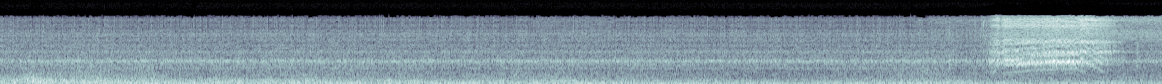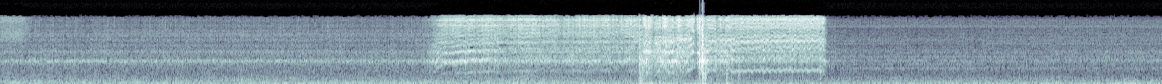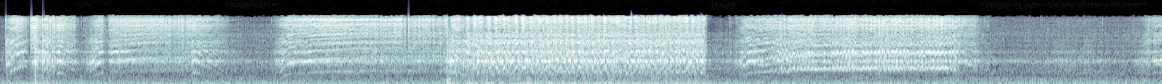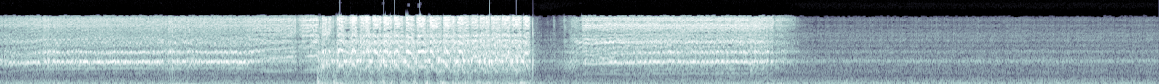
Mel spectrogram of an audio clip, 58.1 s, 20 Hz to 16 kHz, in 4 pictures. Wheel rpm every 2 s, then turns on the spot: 0, 0, 0, 0, 0, 0, 70, 10, 0, 0, 120, 160, 100, 0, 30, 110, 80, 150, 170, 120, 120, 30, 150, 160, 160, 110, 130, 0, 0.
14-16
